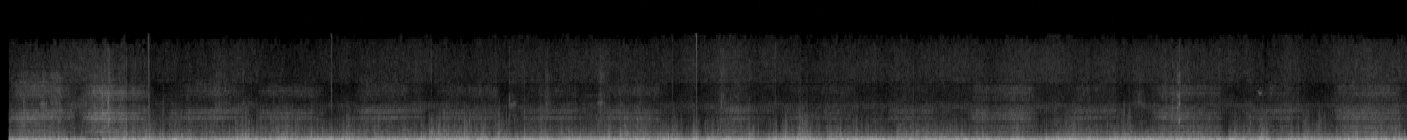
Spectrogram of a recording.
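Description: Wind blowing across the camera microphone: a steady, low rush of wind noise.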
